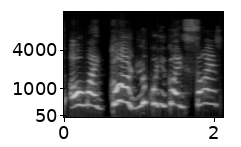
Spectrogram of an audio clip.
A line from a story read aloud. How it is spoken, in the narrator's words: shouted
